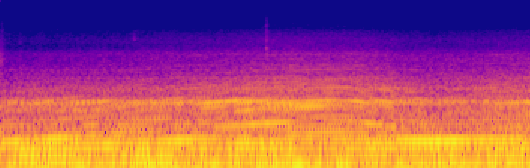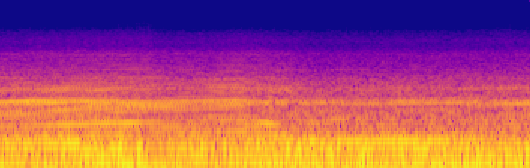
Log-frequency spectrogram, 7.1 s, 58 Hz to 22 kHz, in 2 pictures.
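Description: A 2025 Hyundai Palisade SUV in sport mode launches hard from a brake-torque start, its engine note climbing steadily through the gears in a loud, continuous, smooth surge with no talk.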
